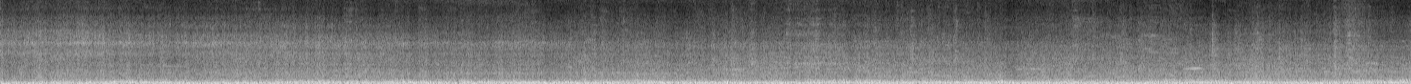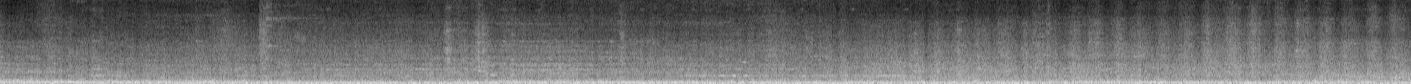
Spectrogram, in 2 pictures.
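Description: Double-stack container train's well cars rolling past at close range: a steady rumble of steel wheels on the rails with a rhythmic clickety-clack.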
